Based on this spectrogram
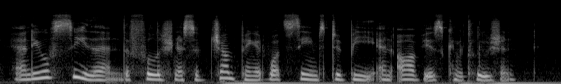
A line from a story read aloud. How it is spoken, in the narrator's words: said Viner quietly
